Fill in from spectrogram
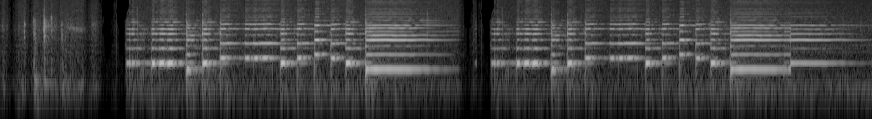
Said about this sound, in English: Will you play some effects? Yes, certainly. Here is a trumpet and echo.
